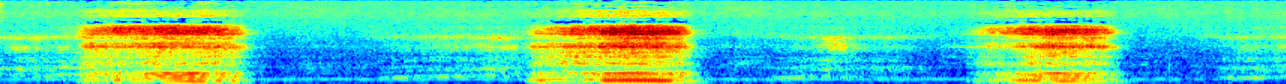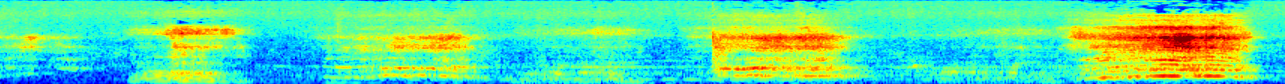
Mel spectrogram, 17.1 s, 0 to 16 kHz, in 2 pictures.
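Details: Loud, rough, fluttering snores on each in-breath with quieter out-breaths, about 21 breaths a minute; regular heavy snoring.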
